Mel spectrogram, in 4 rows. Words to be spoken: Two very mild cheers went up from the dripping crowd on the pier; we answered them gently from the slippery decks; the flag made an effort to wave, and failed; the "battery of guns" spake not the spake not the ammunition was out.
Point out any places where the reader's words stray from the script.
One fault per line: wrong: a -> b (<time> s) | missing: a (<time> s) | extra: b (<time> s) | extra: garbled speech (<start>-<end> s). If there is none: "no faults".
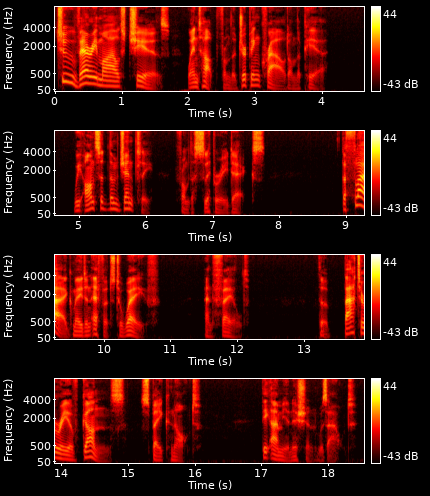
missing: spake not the (17.1 s)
